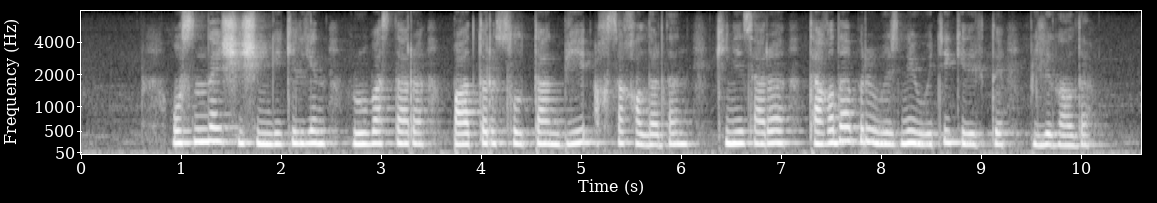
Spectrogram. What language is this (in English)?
Kazakh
